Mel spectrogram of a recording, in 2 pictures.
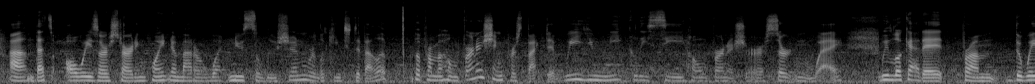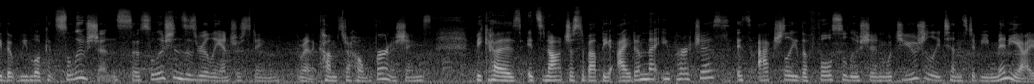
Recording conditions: busy venue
